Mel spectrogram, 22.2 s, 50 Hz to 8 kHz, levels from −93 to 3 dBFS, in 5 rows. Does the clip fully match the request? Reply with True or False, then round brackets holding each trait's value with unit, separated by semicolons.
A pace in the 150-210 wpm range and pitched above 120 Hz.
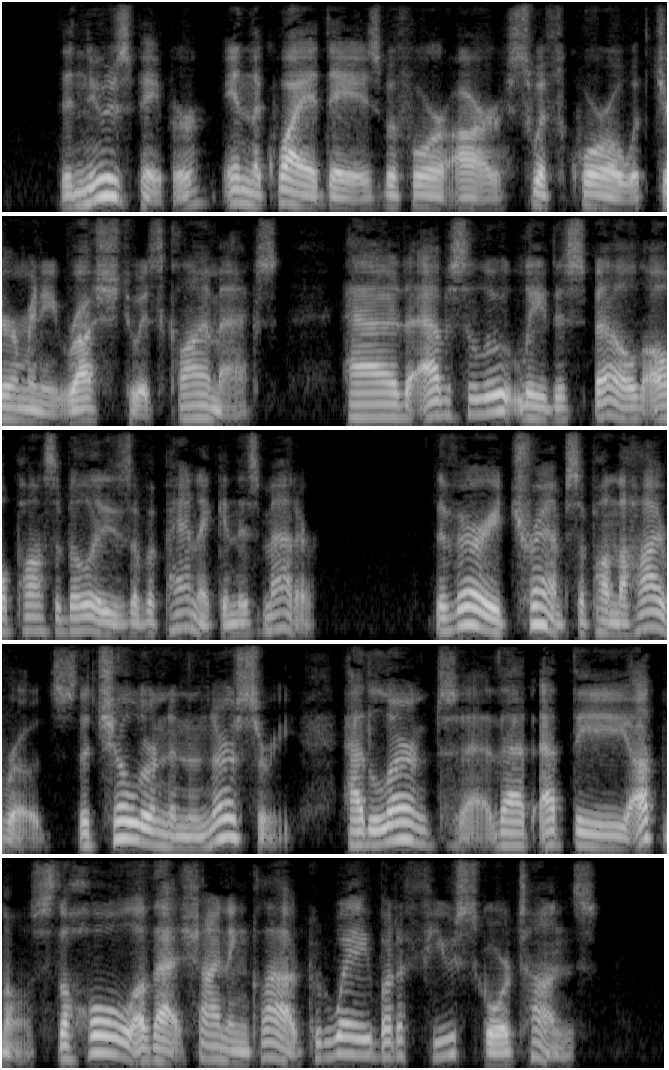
True (155 wpm; 135 Hz)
